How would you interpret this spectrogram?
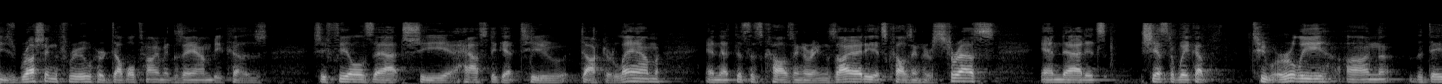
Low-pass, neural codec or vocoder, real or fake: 7.2 kHz; none; real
